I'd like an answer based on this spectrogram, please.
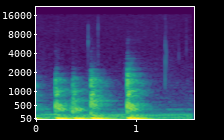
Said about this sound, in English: Calder, is it crazy if you do your little knock? Yeah, Calder's going to try the friendly knock.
